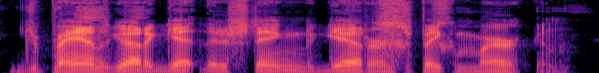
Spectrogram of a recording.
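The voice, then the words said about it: Put-on Texan accent. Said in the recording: “should have done it in the Texan accent”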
